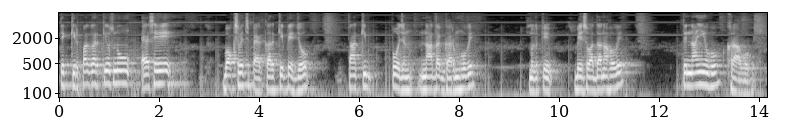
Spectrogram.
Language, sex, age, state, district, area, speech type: Punjabi, male, 18-30, Punjab, Bathinda, rural, spontaneous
